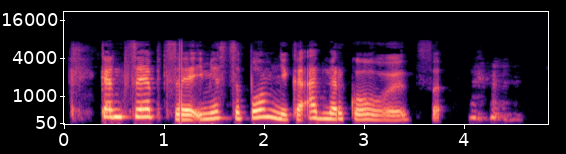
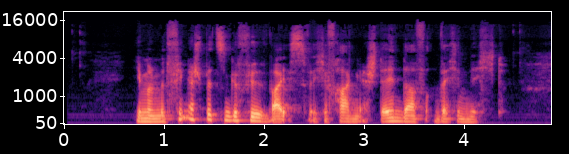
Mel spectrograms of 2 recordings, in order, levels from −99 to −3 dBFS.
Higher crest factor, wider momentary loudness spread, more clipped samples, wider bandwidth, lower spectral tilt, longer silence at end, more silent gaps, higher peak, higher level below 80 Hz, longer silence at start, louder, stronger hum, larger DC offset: second, 14 dB vs 20 dB; first, 19 LU vs 11 LU; neither; second, 7.4 kHz vs 15.5 kHz; first, -7.5 dB/octave vs -6 dB/octave; about the same, 0.5 s vs 0.5 s; neither; about the same, -2 dBFS vs -2 dBFS; about the same, -58 dBFS vs -56 dBFS; second, 0.05 s vs 0.7 s; first, -15 LUFS vs -23 LUFS; neither; neither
